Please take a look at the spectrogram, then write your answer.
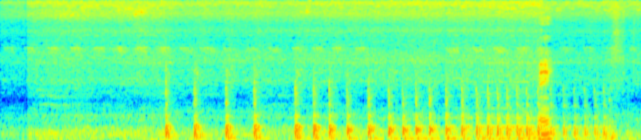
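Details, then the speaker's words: Front wheel of an Avanza/Xenia-type car while the steering is turned; sharp regular "tek tek" knocks about two per second: worn inner tie rod joint. "itu bunyinya ya, Teman-teman. Bunyinya tek tek."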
